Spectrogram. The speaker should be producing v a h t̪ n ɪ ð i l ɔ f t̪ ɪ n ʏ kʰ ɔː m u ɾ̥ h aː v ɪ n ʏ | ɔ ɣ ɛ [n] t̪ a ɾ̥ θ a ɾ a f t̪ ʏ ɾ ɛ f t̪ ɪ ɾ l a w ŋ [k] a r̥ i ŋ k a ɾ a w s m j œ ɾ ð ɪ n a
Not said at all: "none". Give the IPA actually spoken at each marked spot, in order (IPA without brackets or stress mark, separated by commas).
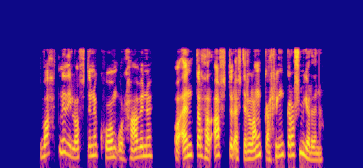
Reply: n, k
